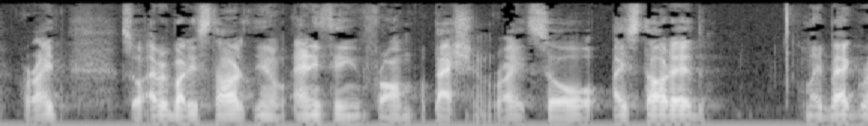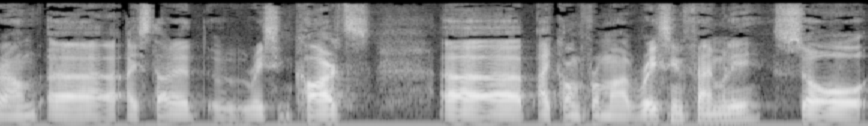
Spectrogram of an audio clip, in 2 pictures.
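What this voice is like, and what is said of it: Italian accent. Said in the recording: “you have a bit of an accent there ... hey, I'm Italian”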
